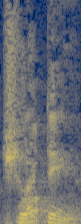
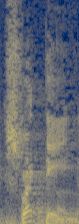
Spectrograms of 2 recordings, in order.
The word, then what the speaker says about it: Schlichting: speech contest by Ernie and the student grant Schlichting. I hope I pronounced that correctly. Schlichting. Schlichting, okay.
